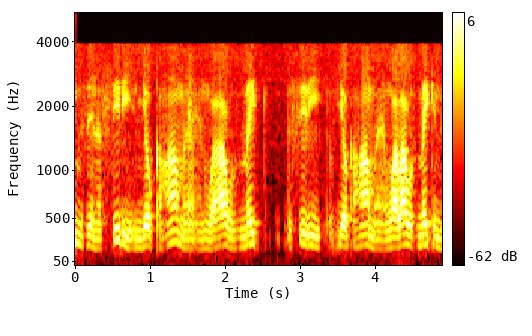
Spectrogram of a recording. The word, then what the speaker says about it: Yokohama: Well, I want to play one more song, before we let you go, and it's track number 6, Yokohama.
